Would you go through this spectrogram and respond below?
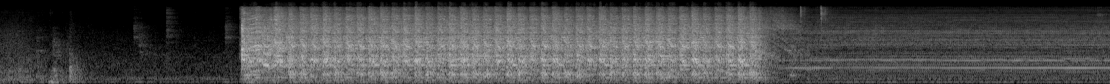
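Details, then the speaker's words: Engine cranks in an even chug about five seconds but never fires; fuses look fine, fuel pump not running; no fuel getting to the engine, traced to a loose wire at the fuel pump. "Okay, there was no fuel getting to it, and there was a wire loose at the fuel pump."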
